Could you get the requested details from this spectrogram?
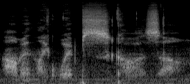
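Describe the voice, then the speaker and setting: Slow and entirely whispered, a breathy male voice sits close to the microphone as a gaming ASMR host rambles through play. He's often uncertain of details, easing his way through each explanation in a casual manner.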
